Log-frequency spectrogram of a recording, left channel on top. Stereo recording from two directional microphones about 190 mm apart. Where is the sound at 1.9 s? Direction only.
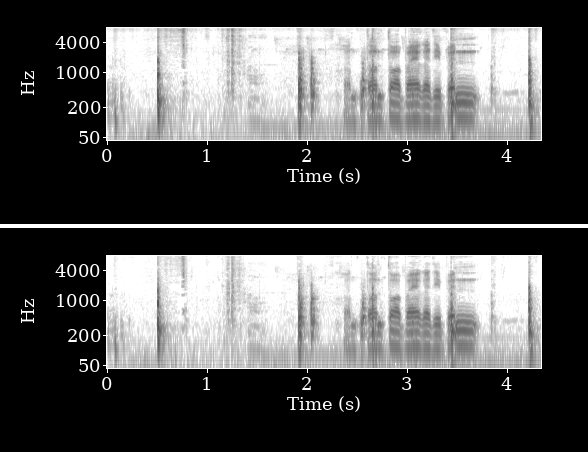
25° left (ahead or behind).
